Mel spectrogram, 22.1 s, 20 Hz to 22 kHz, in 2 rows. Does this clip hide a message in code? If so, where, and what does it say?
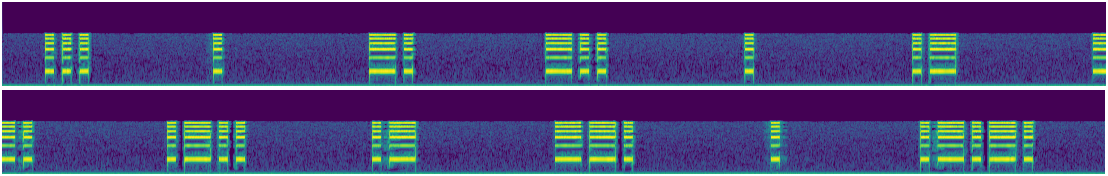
Yes: Morse code from 0.4 to 21.3 s, heard as a keyed tone, about 14 wpm, spaced as for 5 wpm, 740 Hz. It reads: SENDEANLAGE<AR>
